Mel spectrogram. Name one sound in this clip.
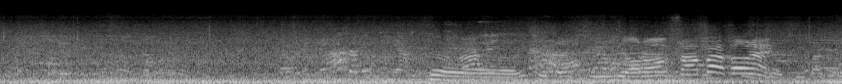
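Fish slap and rustle in a plastic basket.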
